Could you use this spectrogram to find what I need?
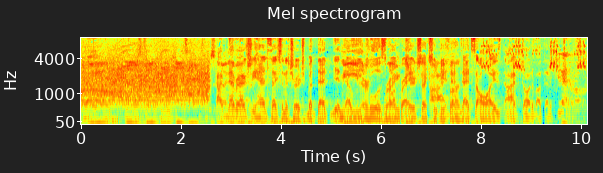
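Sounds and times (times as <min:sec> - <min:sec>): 
round of applause for a party game contestant: 0:00.0 - 0:02.6
speech: 0:02.8 - 0:10.1.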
